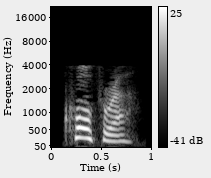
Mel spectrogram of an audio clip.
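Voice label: "corpora", English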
